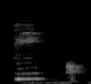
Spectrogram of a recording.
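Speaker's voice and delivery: TI, O in two separate syllables, stress on TI; hiatus demo. Shown as a demonstration. Teacher showing an accented closed vowel, split syllables. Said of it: "la vocal cerrada va con tilde".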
